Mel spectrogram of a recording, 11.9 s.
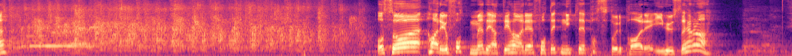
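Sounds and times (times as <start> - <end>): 
audience applause: 0.0 - 5.6
speech: 5.7 - 10.8.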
